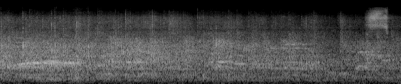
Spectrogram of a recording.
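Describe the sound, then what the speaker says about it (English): Audience applause at a teen press conference celebrating books, a steady broadband clapping wash from a large crowd that holds evenly for several seconds and swells slightly near the end. "we can have applause for books"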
